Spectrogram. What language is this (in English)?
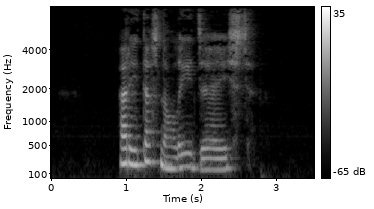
Latvian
